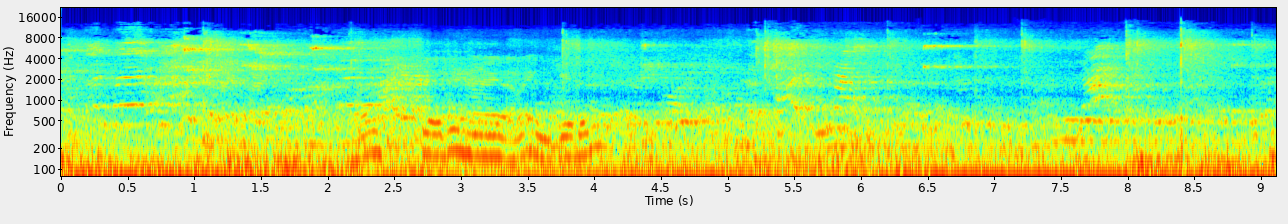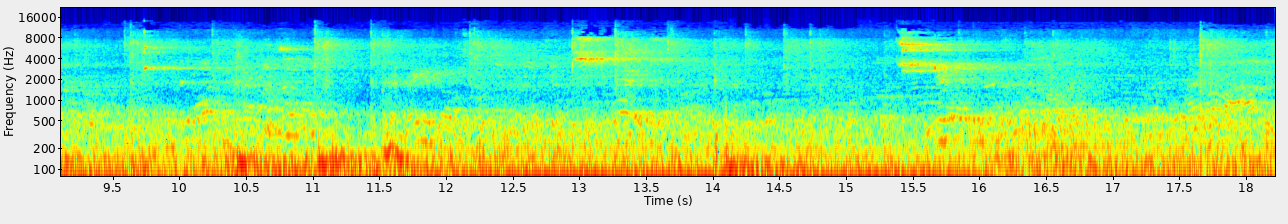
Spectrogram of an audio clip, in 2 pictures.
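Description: Paddles pop sharply against a plastic ball, echoing in a large hall.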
